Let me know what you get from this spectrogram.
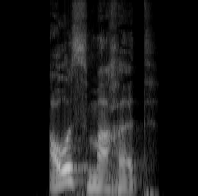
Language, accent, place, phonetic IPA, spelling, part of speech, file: German, Germany, Berlin, [ˈaʊ̯sˌmaxət], ausmachet, verb, De-ausmachet.ogg
- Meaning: second-person plural dependent subjunctive I of ausmachen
